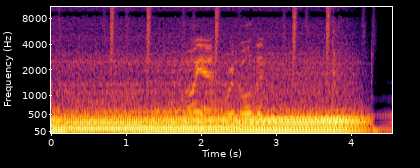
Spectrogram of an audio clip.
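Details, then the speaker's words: 2007 Toyota FJ Cruiser manual that previously ground badly engaging reverse, retested after repair with no exhaust fitted: steady low engine drone as reverse engages on slow clutch release, no grinding, clean engagement. "but this one i've already tested it um i have no exhaust hopefully my neighbor's not gonna kill me or get mad at me so put it in reverse slowly let go of the clutch"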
